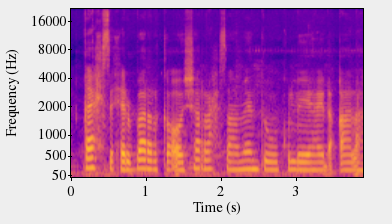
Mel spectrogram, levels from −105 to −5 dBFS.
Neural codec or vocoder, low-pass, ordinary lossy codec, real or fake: none; none; none; real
